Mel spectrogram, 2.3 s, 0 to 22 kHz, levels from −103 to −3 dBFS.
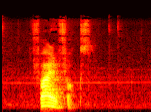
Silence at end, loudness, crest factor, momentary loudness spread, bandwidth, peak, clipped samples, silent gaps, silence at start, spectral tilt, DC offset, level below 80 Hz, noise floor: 0.95 s; -19 LUFS; 22 dB; 20 LU; 11.5 kHz; -2 dBFS; under 0.1%; none; 0.55 s; -4 dB/octave; under 0.1%; -74 dBFS; -58 dBFS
